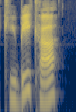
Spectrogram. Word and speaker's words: Kubica: Add Kubica, pronounced Kubica.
